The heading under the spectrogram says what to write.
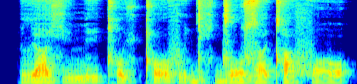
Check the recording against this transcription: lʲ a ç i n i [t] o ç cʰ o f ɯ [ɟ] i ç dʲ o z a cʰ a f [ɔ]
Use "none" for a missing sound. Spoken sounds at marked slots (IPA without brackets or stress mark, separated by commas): cʰ, ɟ, ɔ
